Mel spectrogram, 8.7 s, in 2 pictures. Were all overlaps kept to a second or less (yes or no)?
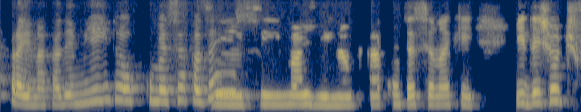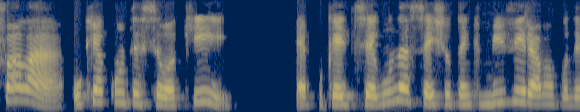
yes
